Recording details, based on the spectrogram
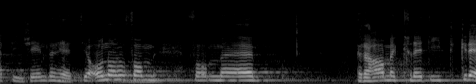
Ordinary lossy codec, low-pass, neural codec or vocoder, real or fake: none; 14.4 kHz; vocoder, 48 kHz, 128 mel bands, Vocos; fake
